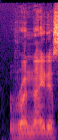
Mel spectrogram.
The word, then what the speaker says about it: rhinitis: what to avoid next we have allergic rhinitis run itis is spelled rh i n i t is this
